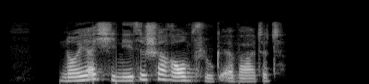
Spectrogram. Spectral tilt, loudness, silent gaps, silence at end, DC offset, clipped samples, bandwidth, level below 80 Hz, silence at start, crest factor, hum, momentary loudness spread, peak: -4.5 dB/octave; -19 LUFS; none; 0.9 s; under 0.1%; under 0.1%; 7.8 kHz; -60 dBFS; 0.6 s; 18 dB; none; 12 LU; -2 dBFS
